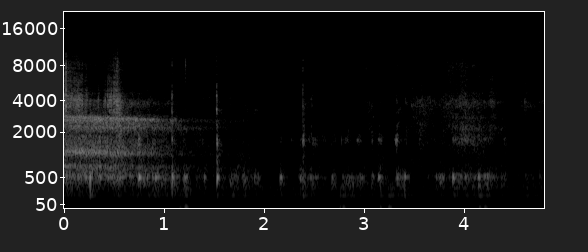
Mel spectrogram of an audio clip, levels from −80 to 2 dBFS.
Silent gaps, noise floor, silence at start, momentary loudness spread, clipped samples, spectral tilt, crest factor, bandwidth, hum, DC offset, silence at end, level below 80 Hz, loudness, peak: none; -67 dBFS; 0 s; 26 LU; under 0.1%; 1 dB/octave; 28 dB; over 20 kHz; 60 Hz at -85 dBFS; under 0.1%; 0 s; under -90 dBFS; -44 LUFS; -20 dBFS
